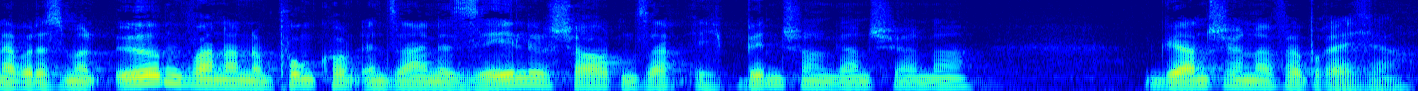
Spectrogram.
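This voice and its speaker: A middle-aged man preaching a sermon, chatty and animated, swinging from soft asides to loud, emphatic peaks. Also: on the low side. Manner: chatty, asks the audience questions and laughs.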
